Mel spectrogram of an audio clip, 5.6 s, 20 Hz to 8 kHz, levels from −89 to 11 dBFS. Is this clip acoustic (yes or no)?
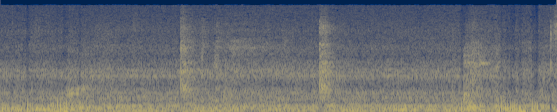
yes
